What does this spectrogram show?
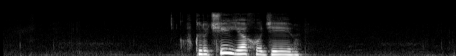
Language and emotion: Russian, sad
